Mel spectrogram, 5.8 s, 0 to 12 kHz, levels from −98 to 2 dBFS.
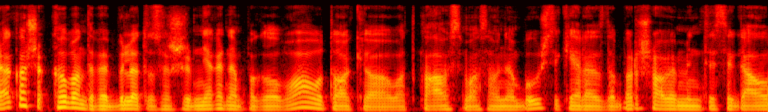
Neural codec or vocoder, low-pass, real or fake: none; 9.9 kHz; real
